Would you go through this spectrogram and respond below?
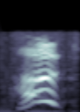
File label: evil sci alert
